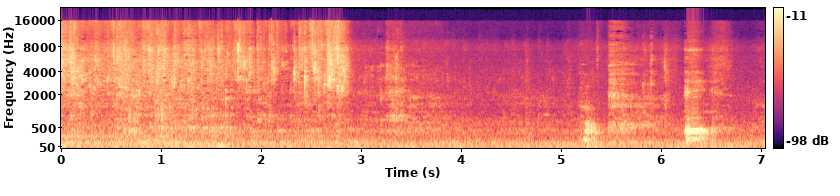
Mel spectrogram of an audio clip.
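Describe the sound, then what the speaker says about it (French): Tap water runs onto a makeup remover wipe, a close, steady splashing stream for about three seconds that stops, followed by quieter handling sounds and a few soft knocks. "Donc, je mouille ma lingette."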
